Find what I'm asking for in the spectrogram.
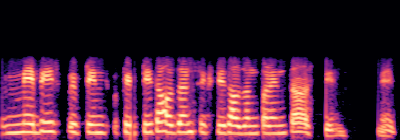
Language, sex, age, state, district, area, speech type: Marathi, female, 30-45, Maharashtra, Kolhapur, urban, conversation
